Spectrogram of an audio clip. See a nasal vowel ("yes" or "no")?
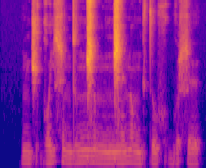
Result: no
